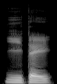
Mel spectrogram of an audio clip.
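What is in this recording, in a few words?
"義地", Cantonese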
